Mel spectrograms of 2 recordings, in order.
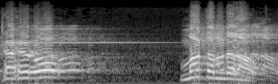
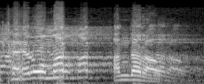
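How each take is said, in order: First: The pause comes after the word 'ठहरो'. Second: The pause comes after the word 'मत'.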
